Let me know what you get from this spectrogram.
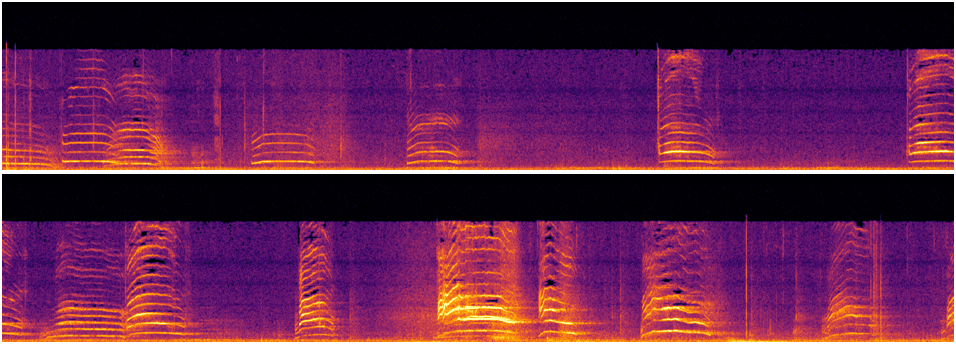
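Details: Kittens with their mother cat indoors meow over and over. A rapid run of short, high, arching mews keeps overlapping and grows louder near the end.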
